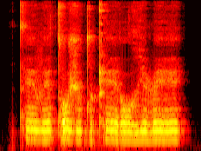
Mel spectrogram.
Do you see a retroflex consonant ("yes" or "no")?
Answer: yes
